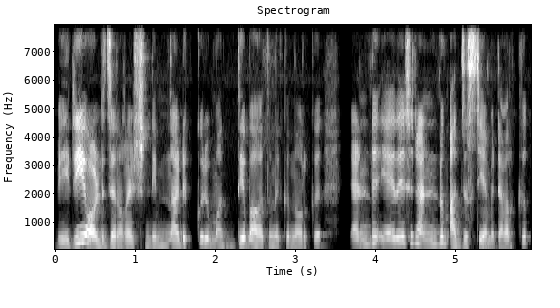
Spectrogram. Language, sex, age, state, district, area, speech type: Malayalam, female, 18-30, Kerala, Kozhikode, urban, spontaneous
